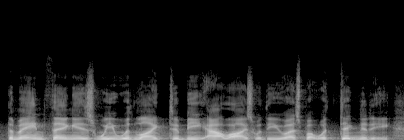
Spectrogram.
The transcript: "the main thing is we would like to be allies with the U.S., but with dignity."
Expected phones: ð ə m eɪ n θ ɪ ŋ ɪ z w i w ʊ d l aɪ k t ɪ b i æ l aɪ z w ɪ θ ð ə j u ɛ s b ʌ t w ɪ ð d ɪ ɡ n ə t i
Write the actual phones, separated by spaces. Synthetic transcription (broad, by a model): ð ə m eɪ n θ ɪ ŋ ɪ z w i w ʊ d l aɪ k t ɪ b i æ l aɪ z w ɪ ð ə j u ɛ s b ʌ t w ɪ ð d ɪ ɡ n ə t i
